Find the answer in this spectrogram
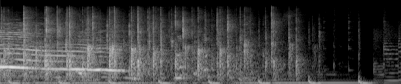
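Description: A small group clapping and a voice holding one long, slowly falling cheer through the first second, over background music. The clapping fades out about three seconds in, leaving quieter music with a beat.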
